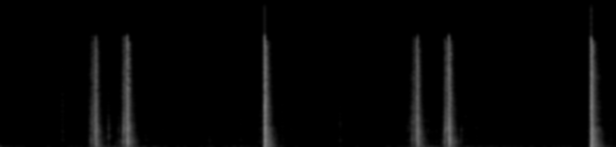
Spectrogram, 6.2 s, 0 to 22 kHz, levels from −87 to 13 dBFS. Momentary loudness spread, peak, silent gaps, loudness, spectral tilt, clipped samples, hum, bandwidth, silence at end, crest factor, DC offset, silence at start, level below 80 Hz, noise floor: 14 LU; 0 dBFS; none; -29 LUFS; 0 dB/octave; under 0.1%; none; 16.5 kHz; 0.2 s; 36 dB; under 0.1%; 0.95 s; -64 dBFS; -85 dBFS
